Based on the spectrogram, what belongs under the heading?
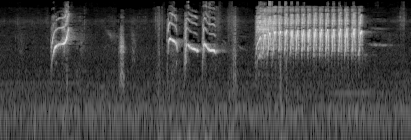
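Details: Sumatran leafbird of the Medan type singing actively: high whistled slurred notes, a quick run of three falling chirps, then a dense buzzy rattling trill lasting about a second.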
